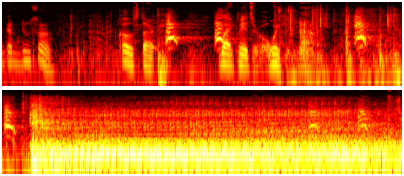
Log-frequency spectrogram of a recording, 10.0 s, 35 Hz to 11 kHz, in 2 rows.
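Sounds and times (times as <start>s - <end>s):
dog barking: 2.0s - 2.9s, 4.4s - 5.3s, 8.6s - 10.0s
car engine starting and running: 5.4s - 10.0s.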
